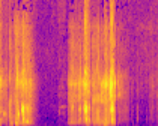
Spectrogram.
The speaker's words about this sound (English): It sounds like a crunching sound, but anyway, I'll digress.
